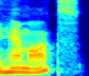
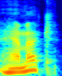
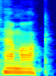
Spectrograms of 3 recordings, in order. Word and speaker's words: hammock: it's still doing it why do you say ham ox isn't it hammock it's a hammock but my wife says hamak it is spelled with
